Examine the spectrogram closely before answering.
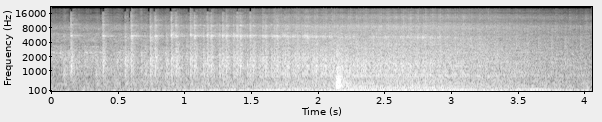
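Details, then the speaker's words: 1970s Insley H800 excavator's Detroit diesel, freed from seizure and first started after 25+ years sitting: uneven, lumpy firing with a sharp pop midway; owner suspects a hole blown in the exhaust. Rough running, cause unconfirmed. "All right, well, that thing wants to run. What the heck was that? I think we just blew a hole in the exhaust."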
